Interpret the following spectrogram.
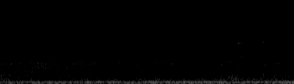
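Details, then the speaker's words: Mitsubishi Evo X, transmission removed: the old OEM clutch throwout bearing spun by hand gives a faint, thin, chirpy gritty whir, worn and to be replaced with a new OEM bearing. "Yeah, it's not supposed to sound like that. That's bad."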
